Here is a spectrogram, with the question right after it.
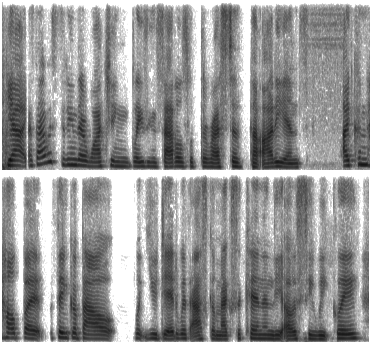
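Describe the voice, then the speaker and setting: A woman speaks in a normal speaking voice with an American accent, at medium pitch and a moderate pace with ordinary pitch variation. The background is quiet, and the sound is dry and close with no echo. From Southern California, Fontana. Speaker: interviewer. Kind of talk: interview.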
